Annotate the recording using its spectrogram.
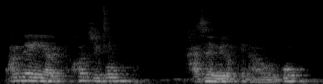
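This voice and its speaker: A middle-aged male teacher lecturing a class in a joking, blunt way and firing quick questions at students. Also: medium pitch, mellow, a little hiss or hum. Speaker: middle school science teacher. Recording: echoey classroom from far off.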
